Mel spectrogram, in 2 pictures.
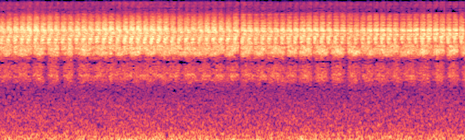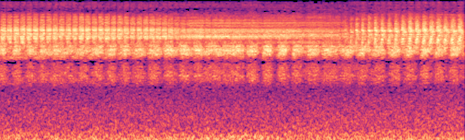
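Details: Massed cicadas sing a loud, high, rapidly pulsing buzz that eases slightly toward the end, then surges again.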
